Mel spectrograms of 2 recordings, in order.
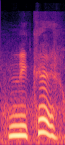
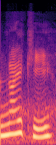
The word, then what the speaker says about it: Nike: have this depiction of the Goddess Nikkei or Nike depending on which way you want to pronounce it from ancient Greek which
